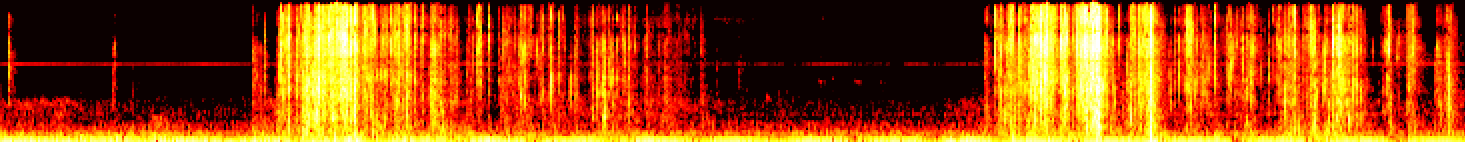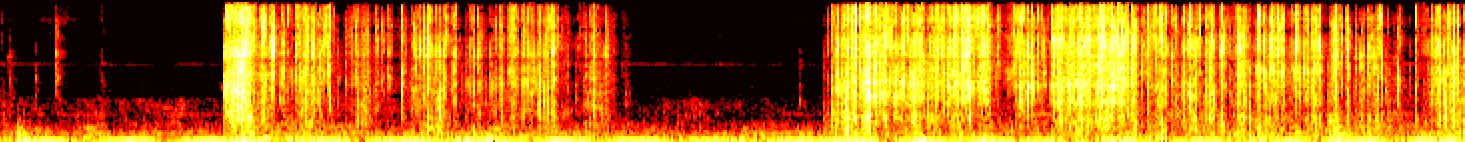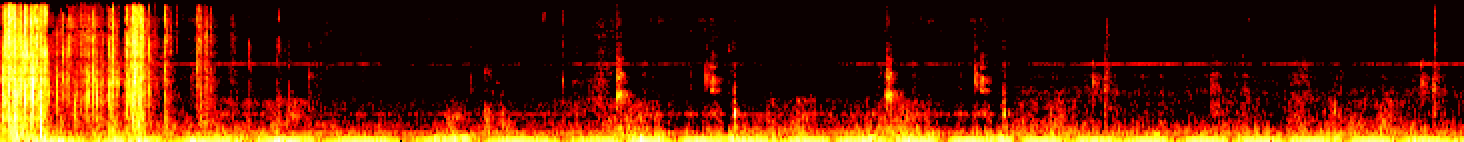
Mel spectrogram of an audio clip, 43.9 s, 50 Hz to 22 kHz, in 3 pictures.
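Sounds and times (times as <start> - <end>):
plastic packaging crinkling and tearing: 2.5 - 7.0, 9.8 - 14.8, 16.9 - 20.9, 22.9 - 31.5.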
